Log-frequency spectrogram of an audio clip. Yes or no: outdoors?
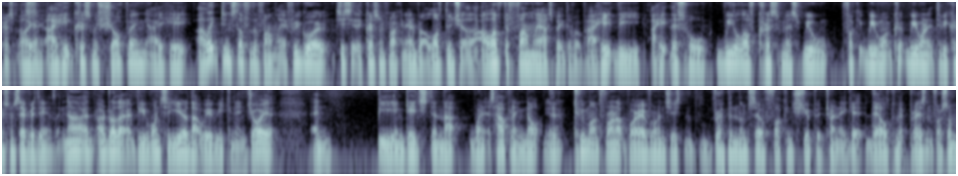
no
